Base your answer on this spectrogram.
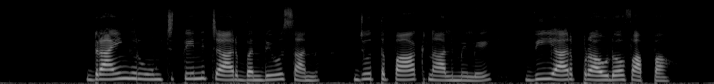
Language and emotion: Punjabi, neutral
